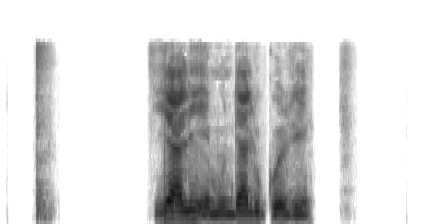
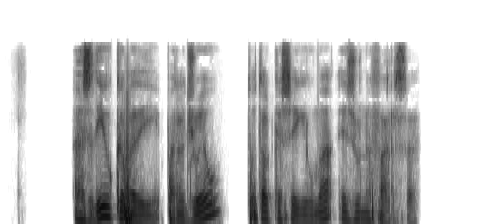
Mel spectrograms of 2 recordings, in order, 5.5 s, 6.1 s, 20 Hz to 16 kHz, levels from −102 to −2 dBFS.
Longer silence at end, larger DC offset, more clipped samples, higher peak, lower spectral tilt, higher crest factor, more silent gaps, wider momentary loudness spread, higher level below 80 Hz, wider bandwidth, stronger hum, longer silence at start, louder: first, 1.65 s vs 0.95 s; neither; neither; about the same, 0 dBFS vs 0 dBFS; about the same, -5.5 dB/octave vs -5.5 dB/octave; about the same, 22 dB vs 18 dB; first, 0.75-1.83 s vs 2.86-3.09 s; first, 24 LU vs 12 LU; second, -60 dBFS vs -42 dBFS; about the same, 7.8 kHz vs 7.8 kHz; neither; second, 0.45 s vs 0.95 s; about the same, -19 LUFS vs -17 LUFS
